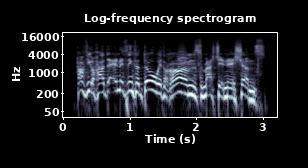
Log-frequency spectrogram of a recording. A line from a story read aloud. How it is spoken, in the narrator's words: Hitler shouts at each one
